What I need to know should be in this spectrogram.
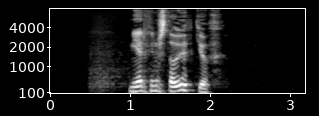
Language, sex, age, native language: Icelandic, male, 50-59, Icelandic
